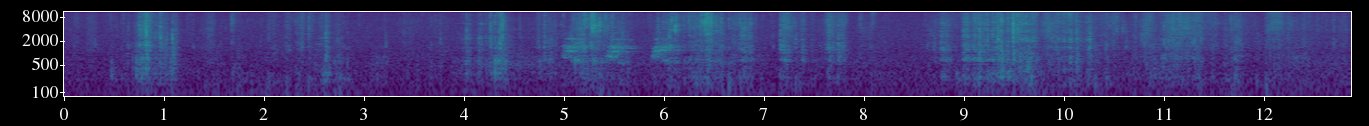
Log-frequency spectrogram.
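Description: Dachshund puppies scrabbling on a wooden deck and chewing at broom and snow-brush bristles: irregular scratching, rustling and paw patter in short bursts, busiest in the middle.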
